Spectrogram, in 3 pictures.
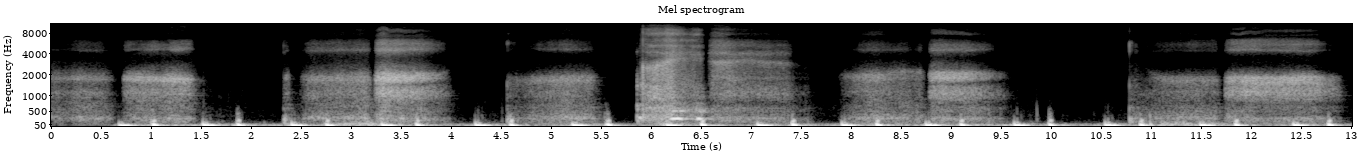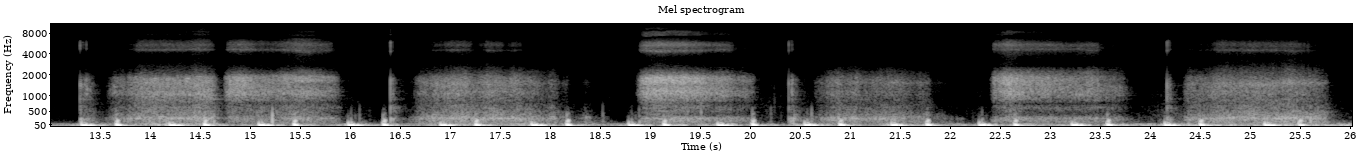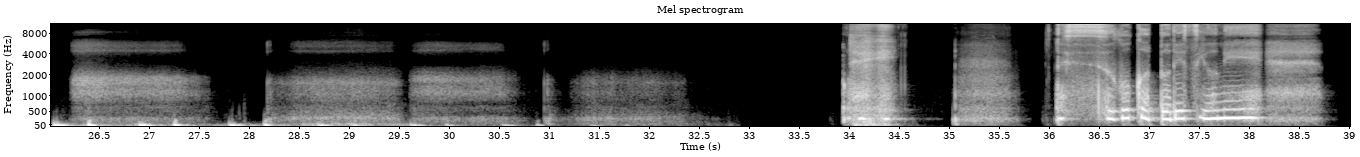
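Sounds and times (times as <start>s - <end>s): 
heartbeat thumping heard close to the chest: 0.6s - 29.8s
speech: 36.6s - 38.4s.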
